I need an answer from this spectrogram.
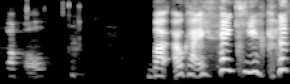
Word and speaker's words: buccal: I'm sorry, it's pronounced buckle.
